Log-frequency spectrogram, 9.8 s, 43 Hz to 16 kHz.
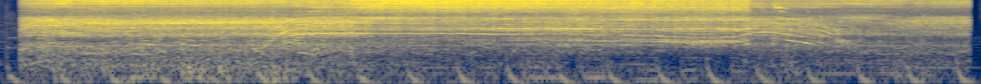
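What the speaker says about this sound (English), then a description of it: "we have a new M18 Fuel 10 1/4 rear handle circular saw" A Milwaukee M18 Fuel 10 1/4-inch rear handle circular saw cuts through wood. The cordless saw whines loud and steady for nearly ten seconds, its pitch bending and dipping as the blade loads in the cut, and no one talks over it.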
